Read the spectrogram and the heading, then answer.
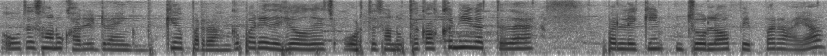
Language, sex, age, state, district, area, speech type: Dogri, female, 18-30, Jammu and Kashmir, Jammu, rural, spontaneous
